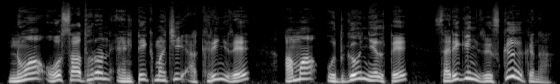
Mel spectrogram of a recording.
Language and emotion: Santali, surprised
